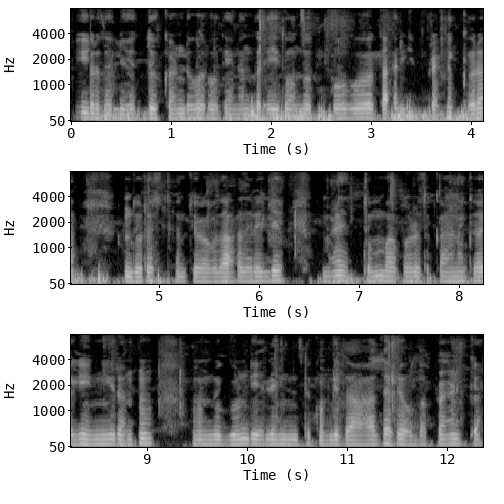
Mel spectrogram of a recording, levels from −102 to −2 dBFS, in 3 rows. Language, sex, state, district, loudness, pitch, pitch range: Kannada, male, Karnataka, Mysore, -35 LUFS, 120 Hz, 115-125 Hz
